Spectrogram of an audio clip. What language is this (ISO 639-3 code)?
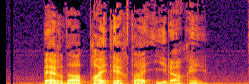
kur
